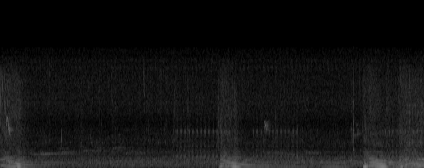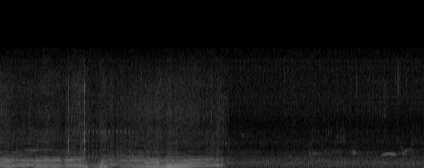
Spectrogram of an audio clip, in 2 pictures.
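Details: Hornets watched at close range: a low, droning wing buzz rich in overtones comes in several bursts, loudest between roughly three and ten seconds, with short pauses and quiet background between them.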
